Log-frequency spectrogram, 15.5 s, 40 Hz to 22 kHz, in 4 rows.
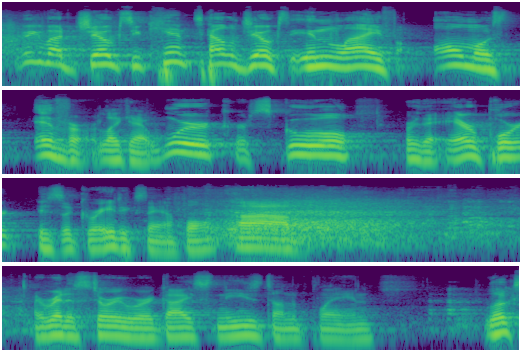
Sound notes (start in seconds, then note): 0.0 audience laughs; 9.2 audience laughs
